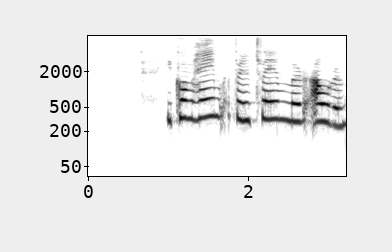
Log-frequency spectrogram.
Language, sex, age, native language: Icelandic, female, 11, Icelandic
